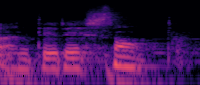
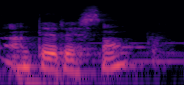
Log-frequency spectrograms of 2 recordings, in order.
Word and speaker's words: intéressant: Nah, keempat kalimat itu ya kalau misalnya yang feminin itu lebih ada intéressant. Kayak ada letukan di akhir itu intéressant. Kalau misalnya yang maskulin itu lebih intéressant, biasa aja dibacanya. Karena nggak ada e di belakangnya.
